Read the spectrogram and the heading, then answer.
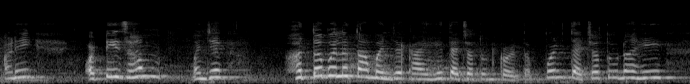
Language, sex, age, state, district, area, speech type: Marathi, female, 60+, Maharashtra, Pune, urban, spontaneous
